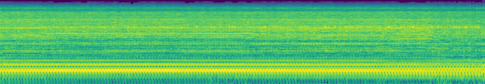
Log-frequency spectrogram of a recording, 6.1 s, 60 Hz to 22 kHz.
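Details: Toro 58-inch professional 3-gang reel riding mower after repair, fluid levels checked, first test drive; smooth even low drone with steady beat, no misses or hesitation: normal running.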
